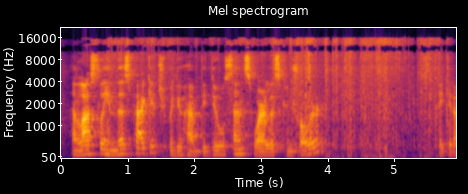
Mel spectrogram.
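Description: Plastic wrapping crinkles as it is pulled open by hand.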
